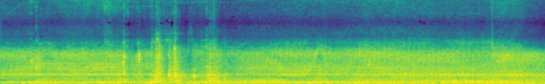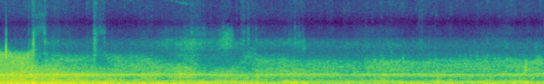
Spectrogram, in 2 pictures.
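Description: Heavy construction machinery, such as an excavator's diesel engine, running steadily with a low hum and a thin steady whine. A few sharp knocks come about two to three seconds in, and the noise eases a little after the halfway point.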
